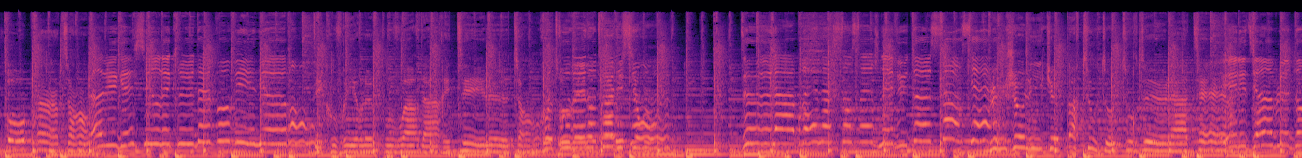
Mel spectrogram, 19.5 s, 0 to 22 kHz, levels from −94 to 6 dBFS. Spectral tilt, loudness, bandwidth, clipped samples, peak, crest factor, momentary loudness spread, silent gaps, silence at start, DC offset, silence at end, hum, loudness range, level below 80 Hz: -5 dB/octave; -22 LUFS; 16.5 kHz; under 0.1%; -8 dBFS; 12 dB; 3 LU; none; 0 s; 0.2%; 0 s; none; 1 LU; -28 dBFS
